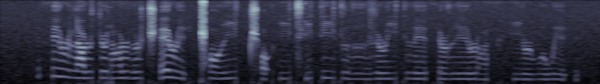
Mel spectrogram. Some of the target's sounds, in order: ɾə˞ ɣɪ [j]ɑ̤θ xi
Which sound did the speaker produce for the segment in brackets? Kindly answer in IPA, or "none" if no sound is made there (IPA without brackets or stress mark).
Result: ɹ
